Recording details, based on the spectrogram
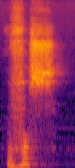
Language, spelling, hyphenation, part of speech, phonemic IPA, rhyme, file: Dutch, Vos, Vos, proper noun, /vɔs/, -ɔs, Nl-Vos.ogg
- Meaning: a surname, Vos, equivalent to English Fox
